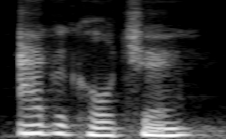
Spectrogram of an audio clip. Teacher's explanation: the word agriculture is a noun and it is stressed on the first syllable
